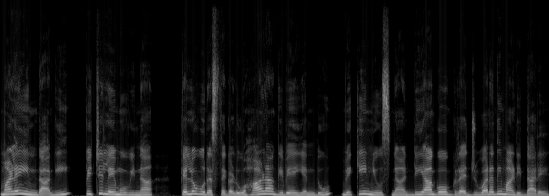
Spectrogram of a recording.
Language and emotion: Kannada, neutral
